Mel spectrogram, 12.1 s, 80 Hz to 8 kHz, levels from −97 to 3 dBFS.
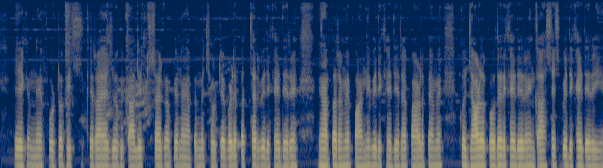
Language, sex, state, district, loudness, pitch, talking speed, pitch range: Hindi, male, Bihar, Madhepura, -32 LUFS, 110 Hz, 245 wpm, 110-115 Hz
